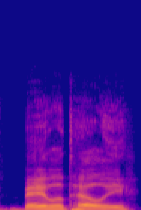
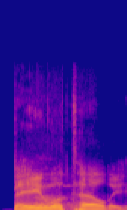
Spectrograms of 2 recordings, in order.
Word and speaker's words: Balotelli: It was Balotelli. Balotelli, he says. How would you pronounce it?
